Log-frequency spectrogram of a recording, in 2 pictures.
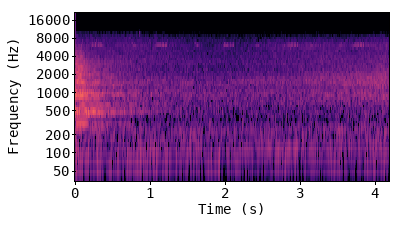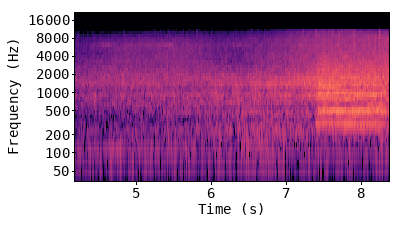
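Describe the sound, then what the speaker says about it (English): A VIA Rail passenger train sounds its horn, a long sustained blast that swells louder near the end over rumbling rail noise, with no talking. "That horn is loud and clear because I also heard it at an east of town from here."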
